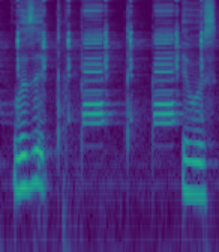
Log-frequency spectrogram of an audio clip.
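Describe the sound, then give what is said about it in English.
A voice imitates a game show buzzer, making four short, harsh, nasal blasts in quick alternation, fairly loud, with brief gaps between them. “Because I did this, right? The buzzer.”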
